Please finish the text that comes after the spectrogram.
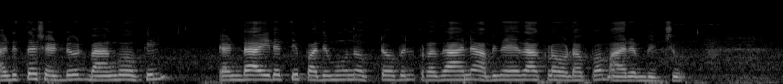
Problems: none marked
